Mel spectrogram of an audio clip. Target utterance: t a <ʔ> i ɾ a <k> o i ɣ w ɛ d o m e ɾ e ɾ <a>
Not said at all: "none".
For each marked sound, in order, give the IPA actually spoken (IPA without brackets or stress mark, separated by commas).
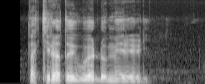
k, t, i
